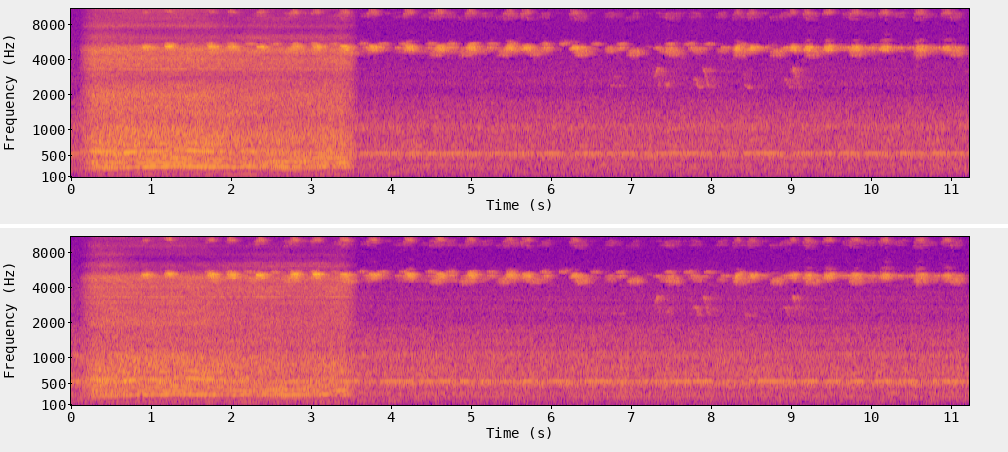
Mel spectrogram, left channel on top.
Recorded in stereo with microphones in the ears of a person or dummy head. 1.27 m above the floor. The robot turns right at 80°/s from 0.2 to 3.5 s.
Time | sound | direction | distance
0.8 | a bird | 30° left (ahead or behind) | 6 m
